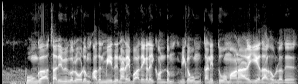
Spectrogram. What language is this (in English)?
Tamil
